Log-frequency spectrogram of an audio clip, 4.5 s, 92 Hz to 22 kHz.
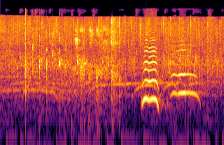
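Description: Dense, steady applause from a group, celebrating the legalization of abortion in Argentina on 30 December 2020, fills the first few seconds, then gives way to a couple of loud, wavering celebratory calls over a faint rhythmic thump.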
